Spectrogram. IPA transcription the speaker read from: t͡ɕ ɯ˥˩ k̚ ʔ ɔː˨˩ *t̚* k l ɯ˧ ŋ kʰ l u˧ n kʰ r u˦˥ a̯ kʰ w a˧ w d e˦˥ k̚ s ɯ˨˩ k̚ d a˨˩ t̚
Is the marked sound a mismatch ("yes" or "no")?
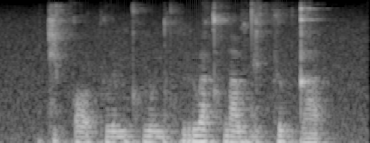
no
